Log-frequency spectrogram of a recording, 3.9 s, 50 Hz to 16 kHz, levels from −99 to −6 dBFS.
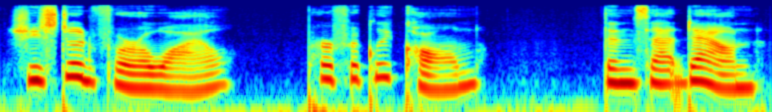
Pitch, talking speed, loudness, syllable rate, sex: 215 Hz, 155 wpm, -19 LUFS, 4.6 syllables/s, female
